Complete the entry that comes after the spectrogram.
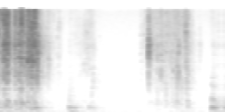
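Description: Thick tarot cards being shuffled in two close, crisp riffling bursts, the first longer and louder, separated by brief soft taps and a quiet pause.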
